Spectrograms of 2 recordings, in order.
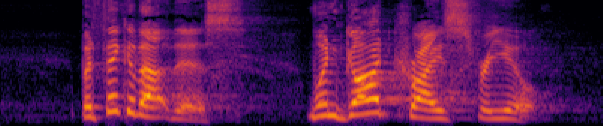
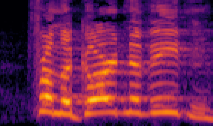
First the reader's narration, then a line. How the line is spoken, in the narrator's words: Jesus cries back from the cross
